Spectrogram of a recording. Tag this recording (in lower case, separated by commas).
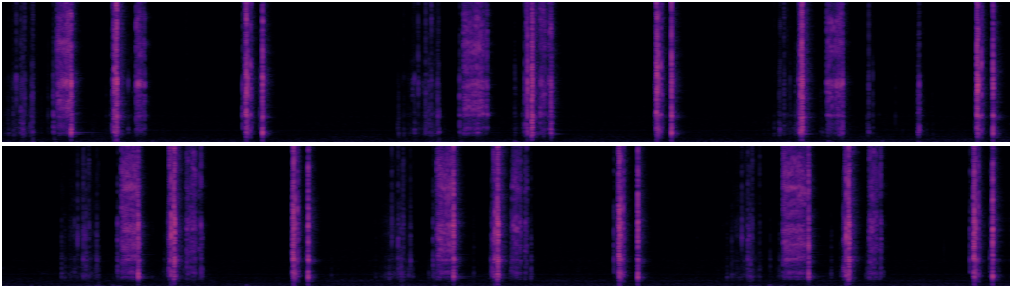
camera, mechanisms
